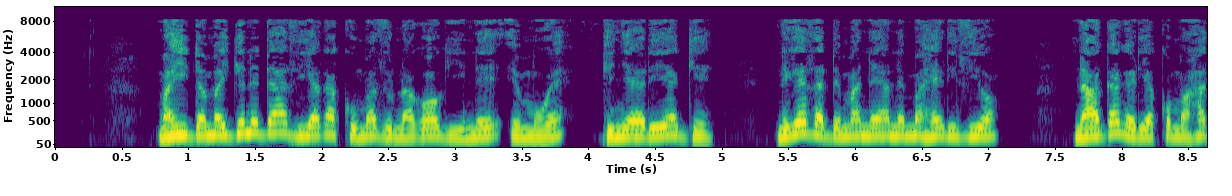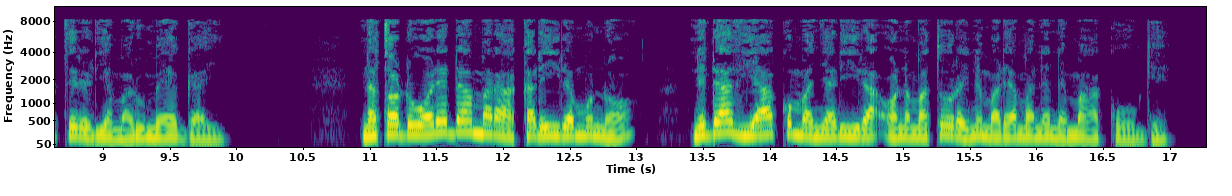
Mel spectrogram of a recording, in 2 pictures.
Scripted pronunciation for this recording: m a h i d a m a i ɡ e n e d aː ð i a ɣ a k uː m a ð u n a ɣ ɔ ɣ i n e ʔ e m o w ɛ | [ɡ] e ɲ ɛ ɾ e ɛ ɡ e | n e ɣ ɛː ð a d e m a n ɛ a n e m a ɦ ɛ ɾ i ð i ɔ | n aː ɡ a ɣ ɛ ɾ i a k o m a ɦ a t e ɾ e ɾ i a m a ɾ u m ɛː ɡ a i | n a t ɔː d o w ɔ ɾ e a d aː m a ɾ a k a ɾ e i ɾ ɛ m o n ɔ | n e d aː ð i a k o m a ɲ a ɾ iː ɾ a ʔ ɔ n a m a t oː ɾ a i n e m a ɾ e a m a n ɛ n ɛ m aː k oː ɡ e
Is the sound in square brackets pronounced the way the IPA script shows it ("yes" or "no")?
yes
